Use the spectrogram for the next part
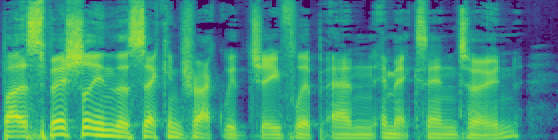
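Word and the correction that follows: mxmtoon: MXM Tune.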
